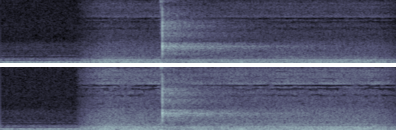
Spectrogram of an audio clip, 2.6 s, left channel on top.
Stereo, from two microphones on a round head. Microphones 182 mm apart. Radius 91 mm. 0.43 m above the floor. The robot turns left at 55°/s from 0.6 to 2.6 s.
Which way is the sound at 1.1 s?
5° left (ahead or behind).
